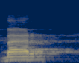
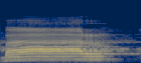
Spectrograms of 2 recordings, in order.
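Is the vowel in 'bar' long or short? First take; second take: short; long. First: The vowel after b is kept short. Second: The vowel after b is drawn out long. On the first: The speaker calls it right. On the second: The speaker calls it wrong.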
